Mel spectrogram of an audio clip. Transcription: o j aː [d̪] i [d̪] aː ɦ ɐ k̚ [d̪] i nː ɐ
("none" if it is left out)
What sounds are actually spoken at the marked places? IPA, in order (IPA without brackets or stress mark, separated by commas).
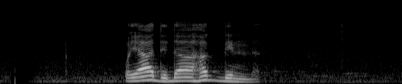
d̪, d̪, d̪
